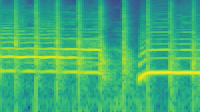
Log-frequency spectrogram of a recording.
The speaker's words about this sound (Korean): 뜨거운 박수로 받습니다. 와!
